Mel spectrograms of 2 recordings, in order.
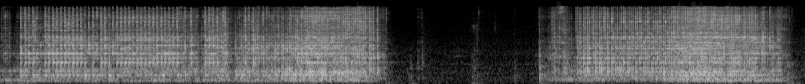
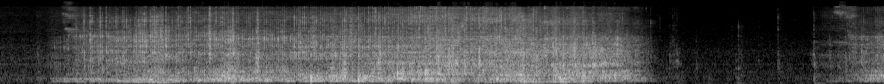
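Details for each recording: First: Hornby Dublo LNER N2 tank locomotive on track: a loud, harsh buzzing whirr with rough mechanical chatter, cutting out briefly mid-run; a noisy motor needing bench work, with overlong brushes dragging on the commutator. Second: Hornby Dublo LNER tank model locomotive: small electric motor whirs steadily with light, even track clicking for about six seconds, then stops; a quiet, normal run.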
